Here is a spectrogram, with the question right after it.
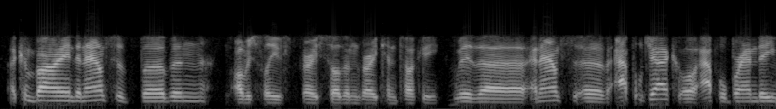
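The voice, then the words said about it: Mixed Northern English and Kentucky accent. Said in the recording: “you have a really strange Kentucky accent ... it's the weirdest combination ever. It's Northern England and Kentucky mixed.”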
